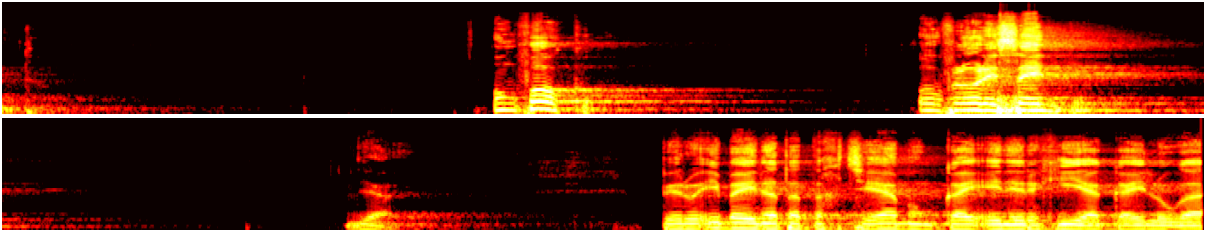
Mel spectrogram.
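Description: A man speaks with emphasis into a microphone, in bursts with pauses, his voice echoing in a large room.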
